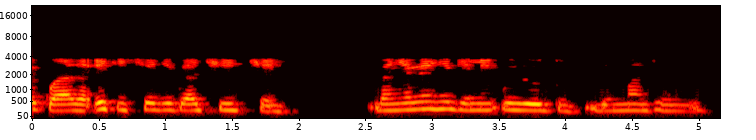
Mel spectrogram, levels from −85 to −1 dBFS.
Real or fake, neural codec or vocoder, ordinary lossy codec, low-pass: real; none; none; 3.6 kHz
